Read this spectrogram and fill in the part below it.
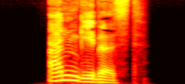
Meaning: second-person singular dependent subjunctive I of angeben
- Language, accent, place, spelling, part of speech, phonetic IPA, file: German, Germany, Berlin, angebest, verb, [ˈanˌɡeːbəst], De-angebest.ogg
